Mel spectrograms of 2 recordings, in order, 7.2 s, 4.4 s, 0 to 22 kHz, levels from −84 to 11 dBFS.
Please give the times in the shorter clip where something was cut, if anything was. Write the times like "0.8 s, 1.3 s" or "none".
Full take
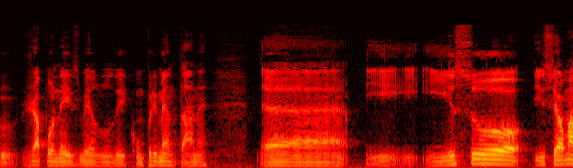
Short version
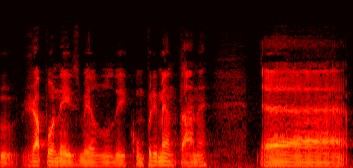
none

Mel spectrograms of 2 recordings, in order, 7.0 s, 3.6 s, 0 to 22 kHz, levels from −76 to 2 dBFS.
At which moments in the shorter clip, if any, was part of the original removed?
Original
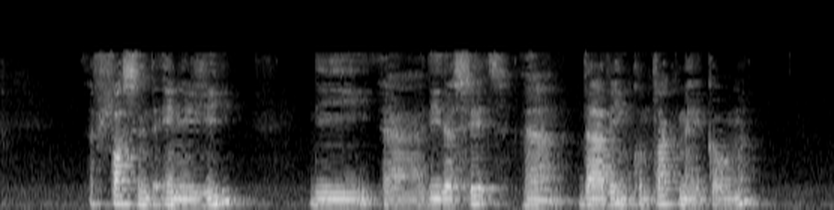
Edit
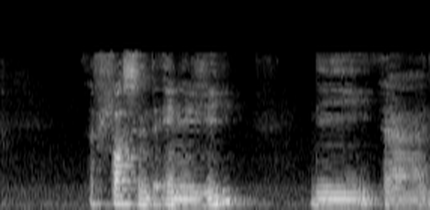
none

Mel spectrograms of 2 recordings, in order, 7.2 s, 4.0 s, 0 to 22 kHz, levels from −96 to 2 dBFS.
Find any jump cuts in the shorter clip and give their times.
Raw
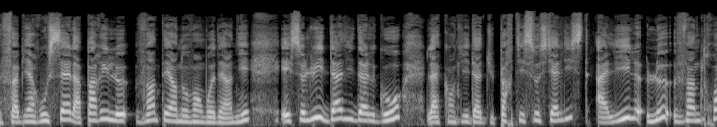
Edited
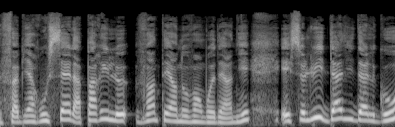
none

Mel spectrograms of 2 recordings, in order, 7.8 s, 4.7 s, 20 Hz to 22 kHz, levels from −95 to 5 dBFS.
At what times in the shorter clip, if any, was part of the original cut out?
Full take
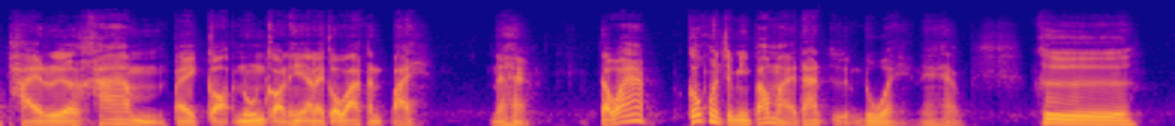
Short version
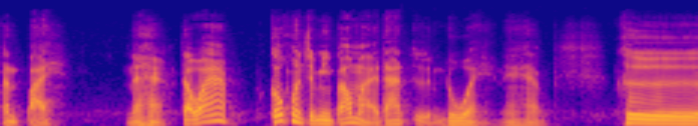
1.2 s

